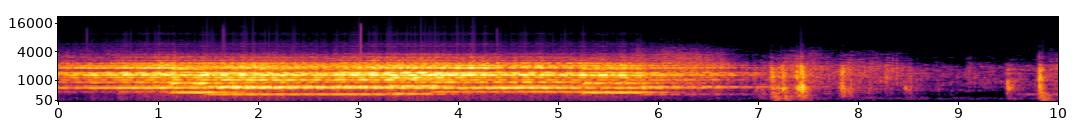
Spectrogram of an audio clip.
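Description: Radio-drama organ bridge music: sustained held chords over a slowly moving lower melody, swelling and then fading out about seven seconds in. A few brief knocking sounds follow near the end.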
